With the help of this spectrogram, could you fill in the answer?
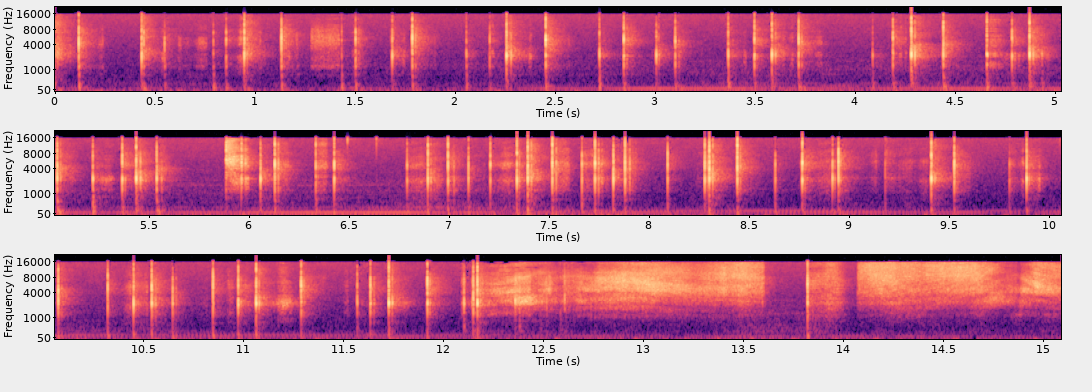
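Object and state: Hardcover book.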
